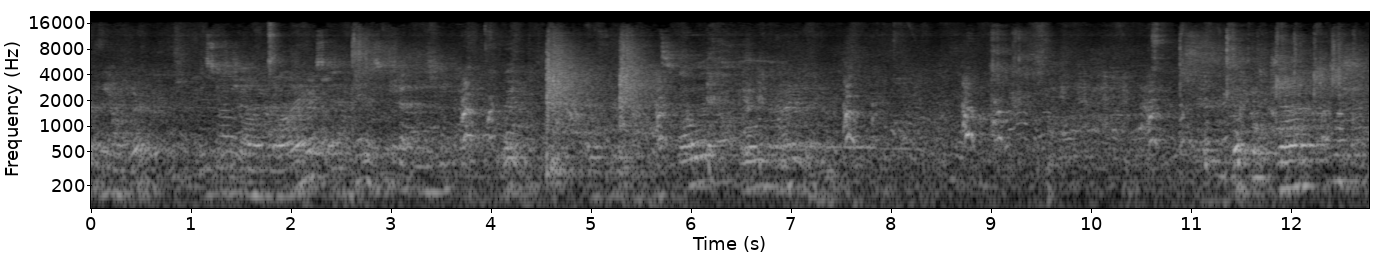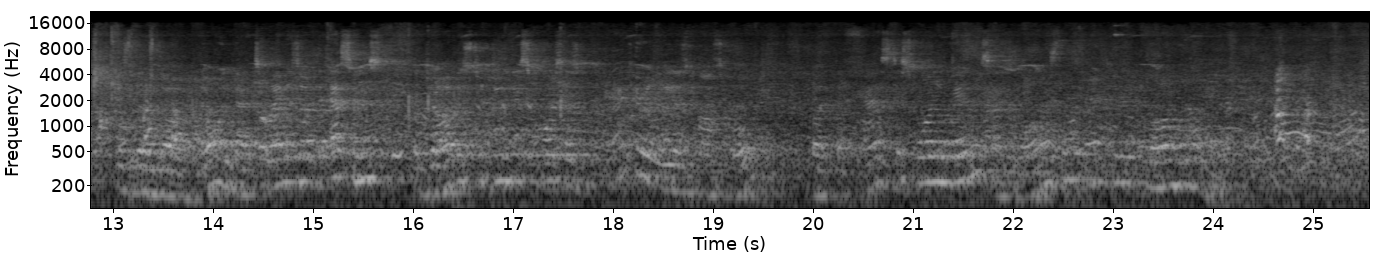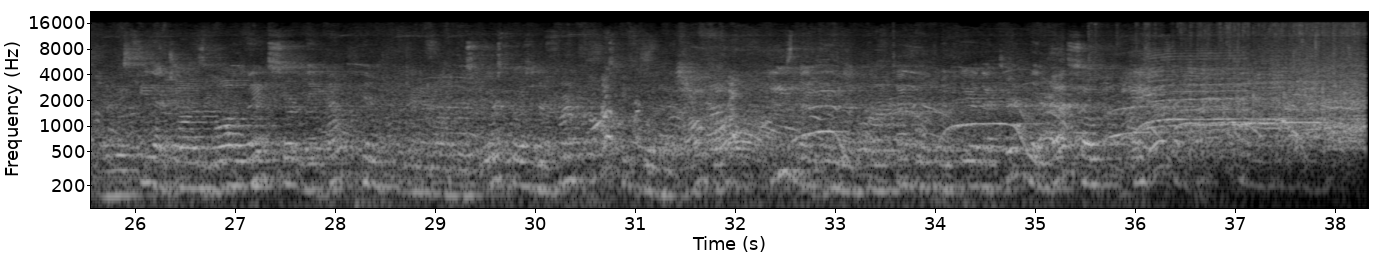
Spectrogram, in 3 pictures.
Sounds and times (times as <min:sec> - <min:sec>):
Speech: 0:00.0 - 0:08.3, 0:10.6 - 0:24.9, 0:25.6 - 0:37.6.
